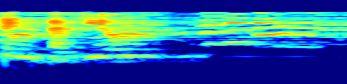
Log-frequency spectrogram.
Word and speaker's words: tentación: Si digo tentación, el acento recae sobre la última sílaba.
